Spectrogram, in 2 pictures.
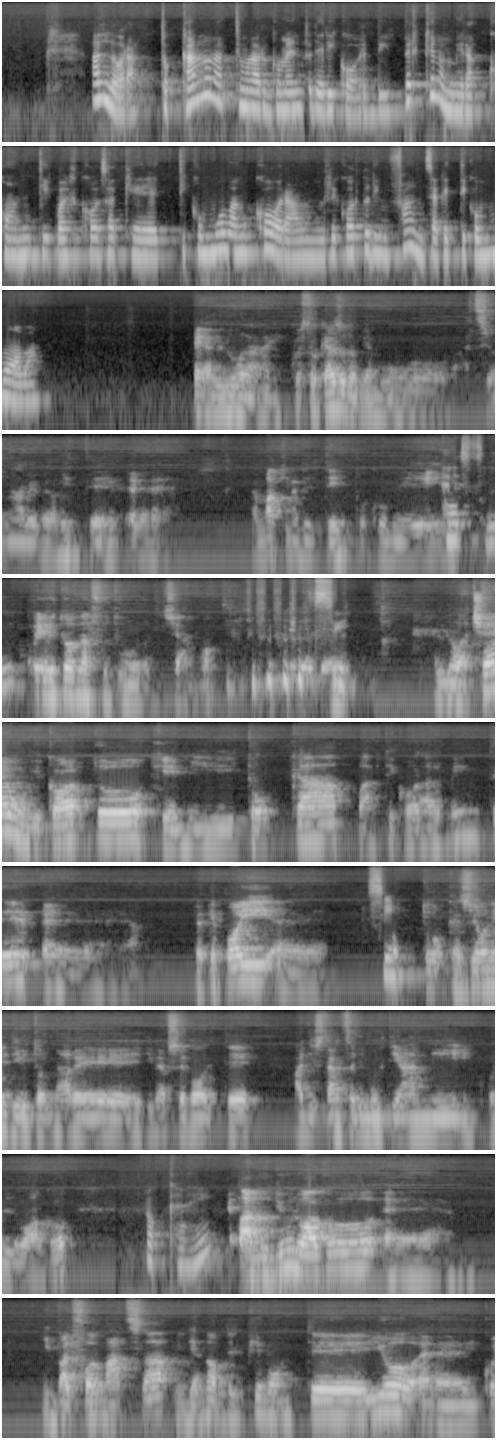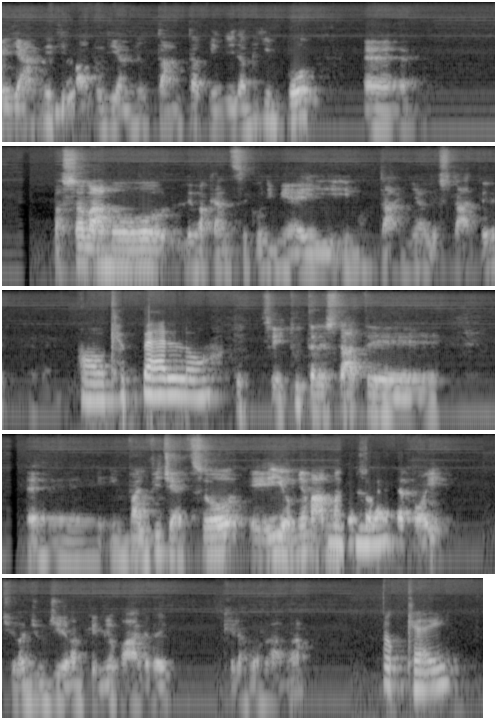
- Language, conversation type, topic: Italian, podcast, Qual è il ricordo della tua infanzia che ti commuove ancora?
- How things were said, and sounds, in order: static; mechanical hum; chuckle; tapping; drawn out: "ritornare"; distorted speech; unintelligible speech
